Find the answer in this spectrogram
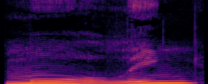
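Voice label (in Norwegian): "måling", Norwegian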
